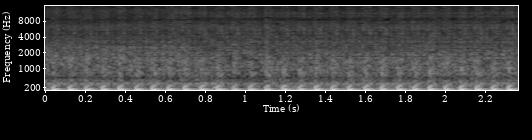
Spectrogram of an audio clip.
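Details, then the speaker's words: 1987 Yamaha Moto 4 YFM-350ER 350 single-cylinder ATV, shaft drive, automatic clutch, new carburetor, ice-cold start with no choke; even steady thump about eleven beats a second, really quiet, no knocking or tapping; healthy cold idle. "engines really quiet no knocking no noises no tapping"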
